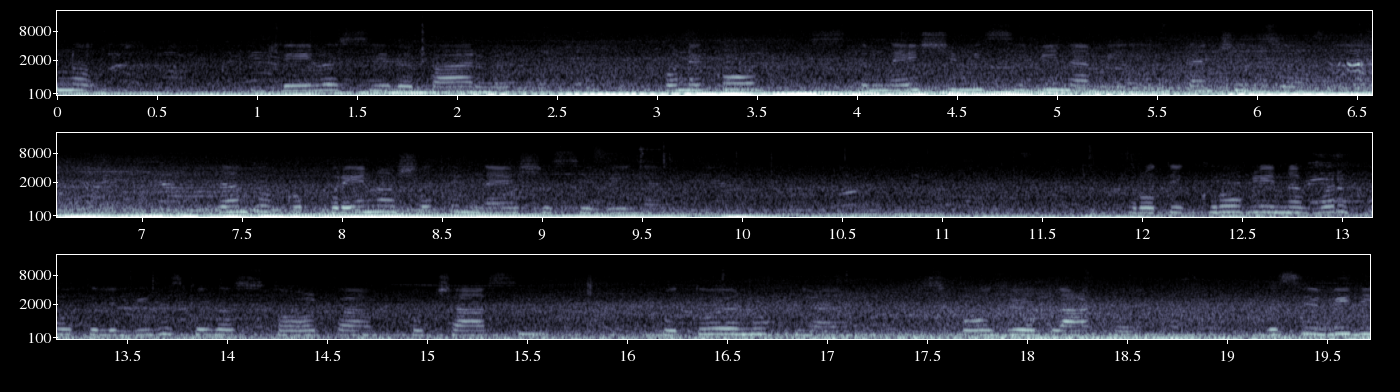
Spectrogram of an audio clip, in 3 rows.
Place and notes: cankarjeva cesta, ljubljana - street reading-fragment 2
this sonorous fragment is part of Sitting by the window, on a white chair. Karl Liebknecht Straße 11, Berlin, collection of 18 "on site" textual fragments ... Ljubljana variation
Secret listening to Eurydice 10, as part of Public reading 10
